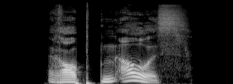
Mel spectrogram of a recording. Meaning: inflection of ausrauben: 1. first/third-person plural preterite 2. first/third-person plural subjunctive II
- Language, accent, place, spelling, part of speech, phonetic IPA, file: German, Germany, Berlin, raubten aus, verb, [ˌʁaʊ̯ptn̩ ˈaʊ̯s], De-raubten aus.ogg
